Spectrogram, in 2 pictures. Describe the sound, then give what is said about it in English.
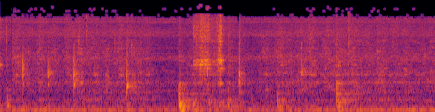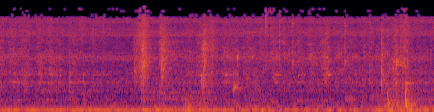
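Raspberry jam with sugar boiling in a pan, a faint steady bubbling hiss with scattered soft pops and a few louder clicks, with no talk. “Yeah, so it's coming to the boil. It's cooking nicely. It looks like it's starting to thicken actually”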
